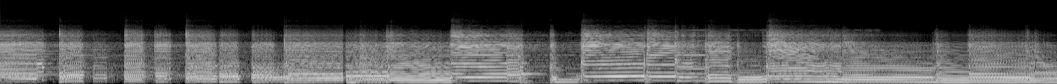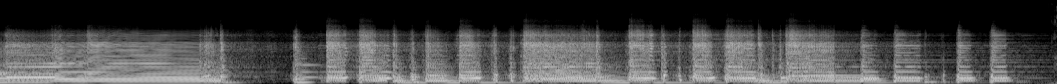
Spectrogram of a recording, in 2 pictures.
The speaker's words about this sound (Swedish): Ja, men, men, men mm. det, ja, det låter coolt. Det låter roots. Alltså, mm. det där är en, en, en förstärkare på hög volym.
